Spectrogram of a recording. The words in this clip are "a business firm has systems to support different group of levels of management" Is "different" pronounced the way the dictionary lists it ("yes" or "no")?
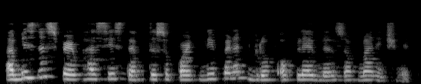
no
